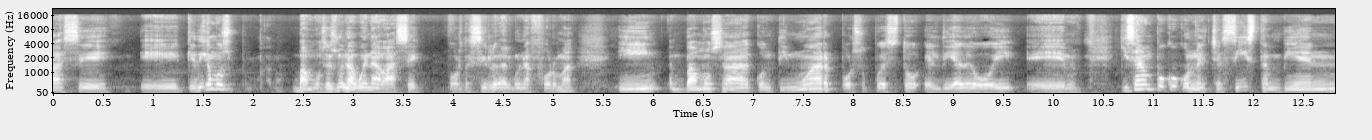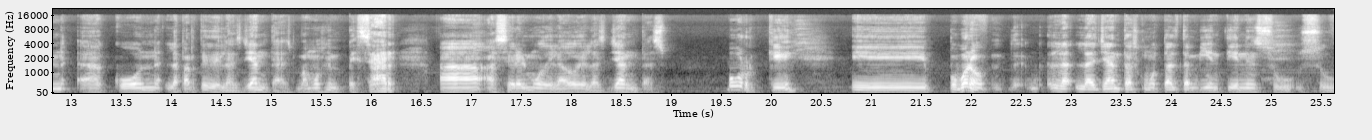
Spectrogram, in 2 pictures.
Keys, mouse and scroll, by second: 1.0 click, 2.5 h, 4.3 middle click, 5.3 middle click, 6.0 scroll up 1, 7.9 KP_1, 9.4 KP_3, 12.1 ctrl+KP_3, 14.2-14.8 scroll up 2, 14.8 click, 16.8 shift+middle click, 18.8 shift+middle click, 19.2-20.5 scroll up 1, 20.8-23.0 shift+middle drag, 24.5 k.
